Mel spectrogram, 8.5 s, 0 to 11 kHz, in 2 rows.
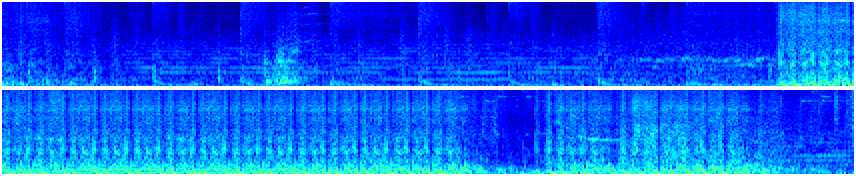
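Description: Gunfire in the video game James Bond 007: Nightfire: scattered sharp shots at first, then a dense, loud stretch of rapid automatic fire that breaks off briefly and resumes, with no speech.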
